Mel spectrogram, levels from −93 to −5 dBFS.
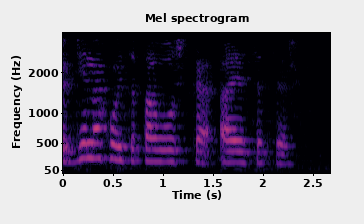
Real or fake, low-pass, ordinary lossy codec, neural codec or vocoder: real; 3.6 kHz; MP3, 16 kbps; none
